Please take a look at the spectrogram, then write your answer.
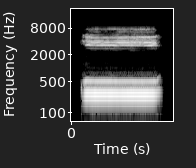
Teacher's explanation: suara yang keluar itu dari atas lidahnya lidah bagian atas ya di langit-langit ya Nah diantaranya diantara lidah dan langit-langit jadi ketika fathah ini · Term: kasroh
